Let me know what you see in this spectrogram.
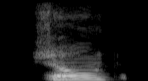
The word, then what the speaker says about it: Schoen: Schoen.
